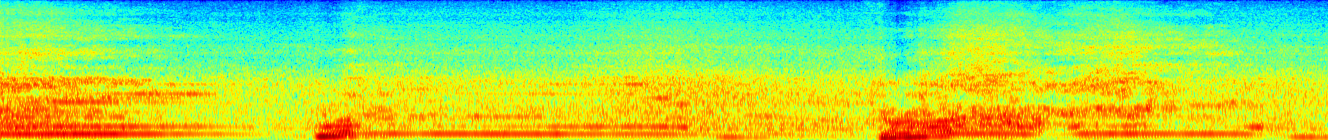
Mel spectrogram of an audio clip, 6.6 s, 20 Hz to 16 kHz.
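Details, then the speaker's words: 2011 Audi Q5 (CDNC engine) after replacing spark plugs and two coils for a severe misfire (P0301, P0302) and stalling: idles evenly, revs cleanly twice, sounding much better than before. "Yeah. So, it definitely sound much better than before."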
